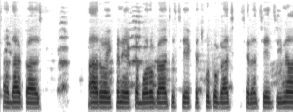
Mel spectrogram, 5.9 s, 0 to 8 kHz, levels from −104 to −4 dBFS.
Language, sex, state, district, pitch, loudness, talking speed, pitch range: Bengali, male, West Bengal, Jhargram, 135 Hz, -24 LUFS, 130 wpm, 130-145 Hz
